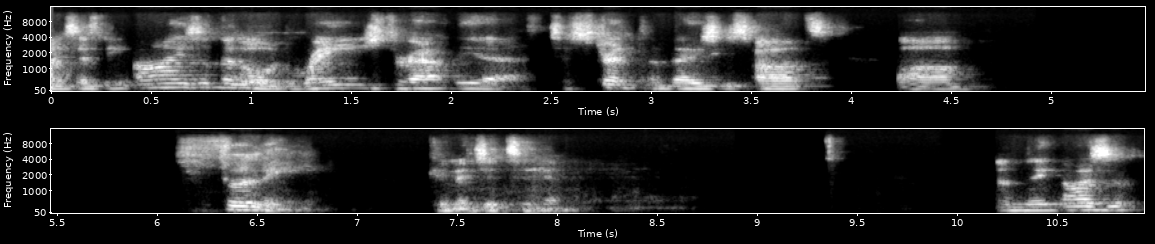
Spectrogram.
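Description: A man in his forties preaching a lively, conversational sermon, full of rhetorical questions, at an outdoor service in a car park. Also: on the high side, rough recording. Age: 40s.

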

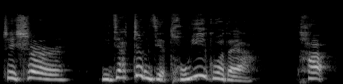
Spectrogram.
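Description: A woman's voice: sits high, very animated, moderate pace, a little mellow, husky, heavily acted. A woman storyteller voicing an older, well-meaning village farmer, hesitant and placating. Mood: defensive, resigned.

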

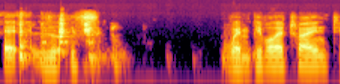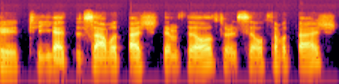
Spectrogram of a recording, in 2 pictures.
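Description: A man's voice: mid-range voice, fairly even intonation, normal speed, dry recording, muffled recording. A man with a strong Spanish accent and Spanish as his first language, explaining earnestly as an interview guest, often repeating words as he goes. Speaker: guest, breathwork and somatic practitioner.

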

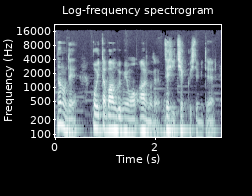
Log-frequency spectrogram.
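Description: A man's voice: fairly low pitch, quick pace, vocal fry, warm tone, faint music behind. A man co-hosting a podcast, explaining things conversationally in a polite manner. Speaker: podcast co-host.

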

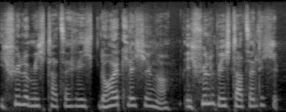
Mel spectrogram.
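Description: A woman's voice: medium pitch, quick pace, a little mellow, husky. A woman in her fifties co-hosting a podcast in a casual, conversational way. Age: 50s. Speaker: podcast co-host. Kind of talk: casual chat between friends.

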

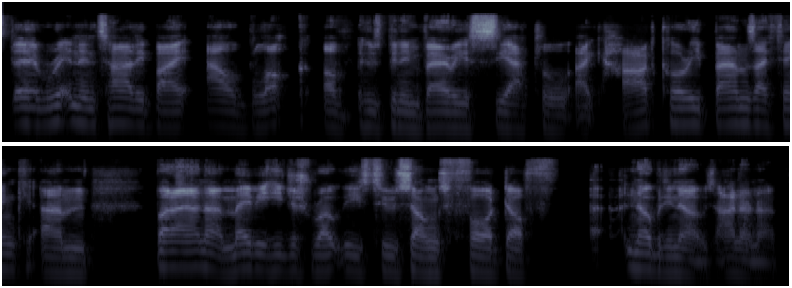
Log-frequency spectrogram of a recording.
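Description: A man co-hosting a podcast, giving casual track-by-track album commentary with measured critical judgments. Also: lowish voice, bright, forceful tone. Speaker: podcast co-host.

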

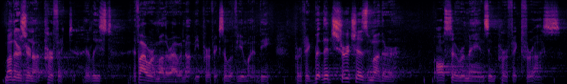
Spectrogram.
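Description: A man's voice: lowish voice, brisk, vocal fry, a bit bright. A man in his thirties preaching a sermon in a church with a slightly scratchy voice from allergies, talking in a conversational, humorous way. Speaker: pastor. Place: church sanctuary. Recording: echoey church hall with reverb.

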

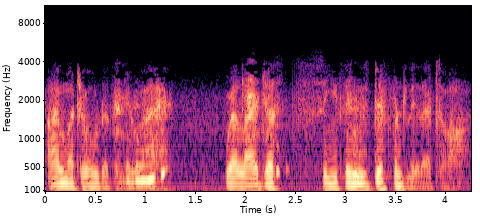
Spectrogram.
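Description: A man's voice: on the low side, wildly swooping pitch, normal speed, slight background noise. An actor playing a weary, kindly older man with a hesitant, melancholy manner in a 1940s style radio mystery. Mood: melancholy, soothing. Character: weary, kindly, defeated old uncle. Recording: tinny, narrow vintage radio recording.

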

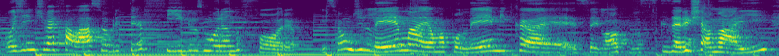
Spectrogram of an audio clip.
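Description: A woman co-hosting a casual podcast, lively and joking. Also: high voice, normal speed, few pauses, reverberant, music in the background. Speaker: podcast co-host.

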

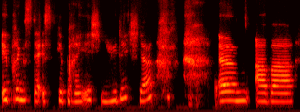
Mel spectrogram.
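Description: A young woman with a fairly high voice chats casually in a group. She grew up in Germany with Spanish and Italian as first languages, talks in youth slang, acts out little quotes and keeps checking that the others follow her. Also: steady tone, measured pace. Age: young adult. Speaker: participant in a group talk.

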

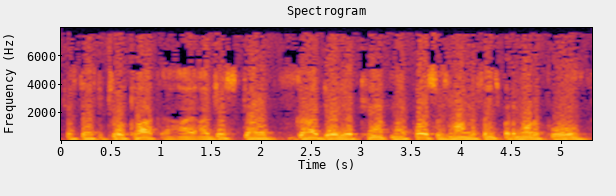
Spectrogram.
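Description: An actor playing a nervous, evasive army soldier in a 1950s radio drama, hesitant, stammering and defensive. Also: male voice, medium pitch, a little fast, breathy edge, close to an everyday voice. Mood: hesitant, explaining. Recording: muffled, noisy old 1950s radio recording.

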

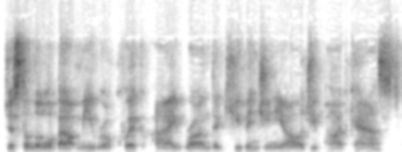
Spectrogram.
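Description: A man's voice: fairly high pitch, steady tone, fairly quick, fairly bright tone, rough recording. Hesitant male podcast host. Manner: hesitant, repeats words, friendly questions. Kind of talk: podcast interview.

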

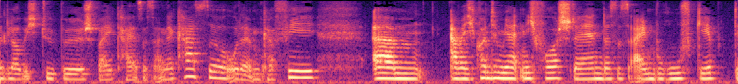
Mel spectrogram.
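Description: A young adult woman from Berlin talking casually and candidly as a podcast guest about her own experiences. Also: lowish voice. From Berlin, Germany. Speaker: podcast guest, influencer marketer. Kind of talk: casual conversational interview.

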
